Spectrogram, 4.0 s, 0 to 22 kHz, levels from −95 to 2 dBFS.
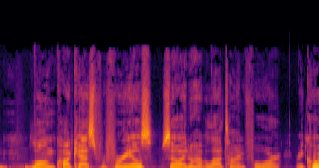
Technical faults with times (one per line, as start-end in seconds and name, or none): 0.44-0.50 microphone overload
0.80-1.15 microphone overload
1.70-1.77 microphone overload
2.28 microphone volume stepped down
3.92-3.96 microphone overload
3.94 microphone volume stepped down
